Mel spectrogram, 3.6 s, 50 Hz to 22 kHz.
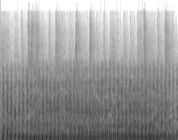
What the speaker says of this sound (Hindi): Number 9, Chinook helicopter.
